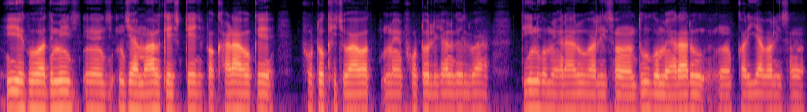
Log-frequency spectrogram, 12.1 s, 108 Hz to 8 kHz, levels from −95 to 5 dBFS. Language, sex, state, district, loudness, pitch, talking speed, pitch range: Bhojpuri, male, Uttar Pradesh, Deoria, -22 LUFS, 115 Hz, 140 wpm, 110-115 Hz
